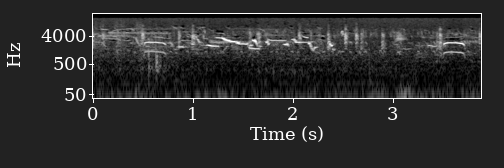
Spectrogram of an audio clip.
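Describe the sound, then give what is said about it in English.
A busy chorus of meadow birds (willets, swallows, snipes and wrens) in a meadow, with overlapping high chirps, whistles and trills from several birds calling at once, steady and lively throughout with no voices. “I was oblivious to this whirling world of willets, swallows, snipes, and wrens.”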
